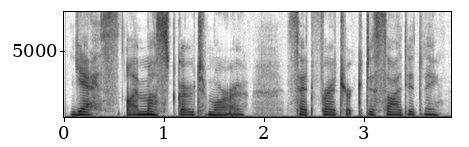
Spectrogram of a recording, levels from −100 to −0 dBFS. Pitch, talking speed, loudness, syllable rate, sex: 205 Hz, 140 wpm, -19 LUFS, 4.7 syllables/s, female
